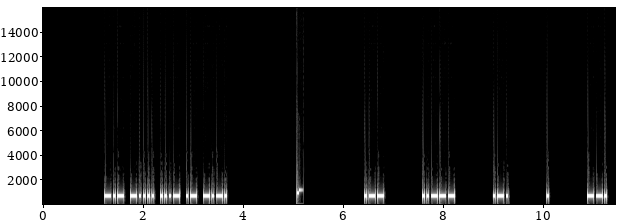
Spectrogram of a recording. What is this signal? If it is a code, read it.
Morse code, heard as a keyed tone, about 28 wpm, spaced as for 14 wpm, 700 Hz. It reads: K6VAC W2REG
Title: USA Call Signs - 5 Characters - 6x Character Spacing - 28wpm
